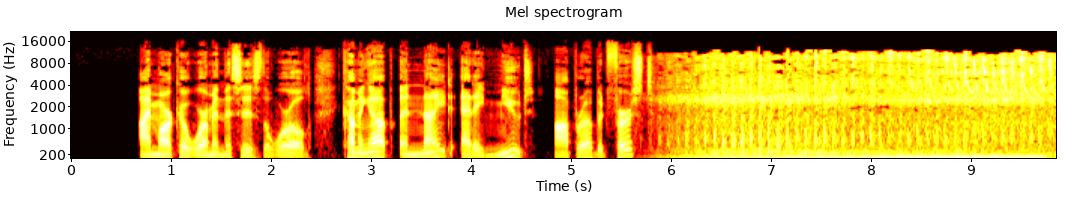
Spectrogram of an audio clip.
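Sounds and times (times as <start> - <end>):
speech: 0.7 - 6.8
helicopter rotor chop landing at a resort city on the French Riviera: 5.6 - 9.8.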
